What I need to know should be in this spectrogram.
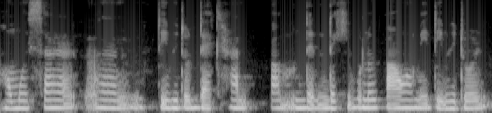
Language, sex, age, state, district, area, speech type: Assamese, female, 18-30, Assam, Sonitpur, rural, spontaneous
